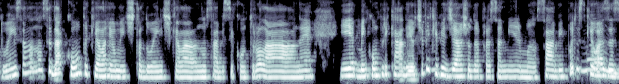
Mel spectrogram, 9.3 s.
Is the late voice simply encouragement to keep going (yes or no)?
yes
